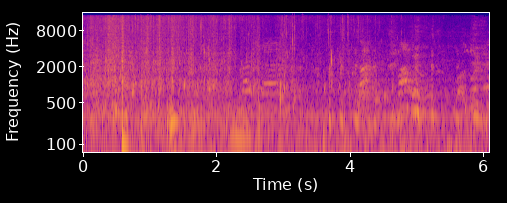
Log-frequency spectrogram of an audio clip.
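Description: Pool water splashing as a swimmer kicks and strokes along the side of a swimming pool. The splashing is busiest in the first couple of seconds, then tails off.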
